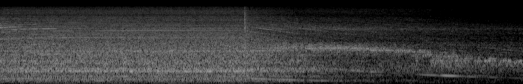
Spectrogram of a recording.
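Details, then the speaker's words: Electrolux Turbo 2 canister vacuum: motor runs with a harsh, gritty high whine, then spins down after switch-off; very dry bearings that need grease. "but the motor the motor definitely needs grease in it is very dry you can hear the bearings"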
